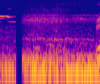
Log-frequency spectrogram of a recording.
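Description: Steady low rumble of motor-vehicle engines and street traffic, broken by a brief total dropout about a third of a second in.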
